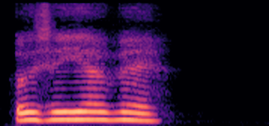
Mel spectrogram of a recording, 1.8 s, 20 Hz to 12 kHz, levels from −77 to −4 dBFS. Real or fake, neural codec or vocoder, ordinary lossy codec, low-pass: fake; codec, 16 kHz in and 24 kHz out, 0.9 kbps, LongCat-Audio-Codec, four codebook decoder; AAC, 32 kbps; 10.8 kHz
